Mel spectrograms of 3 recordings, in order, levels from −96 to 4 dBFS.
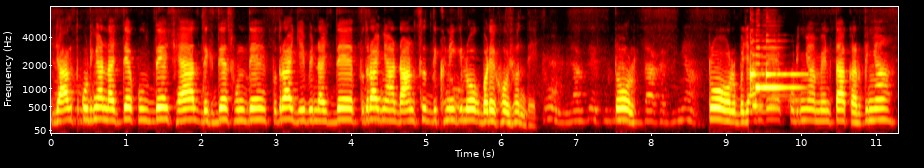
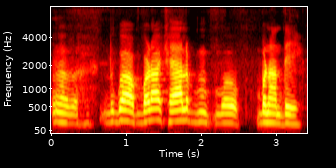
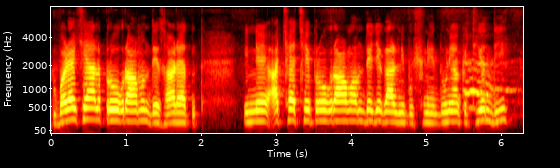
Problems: constant background noise, background conversations at intervals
